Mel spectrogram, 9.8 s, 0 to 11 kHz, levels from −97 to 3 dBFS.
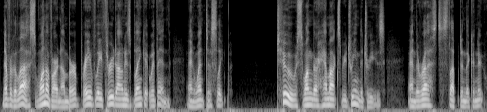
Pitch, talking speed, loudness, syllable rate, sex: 130 Hz, 180 wpm, -20 LUFS, 5.1 syllables/s, male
